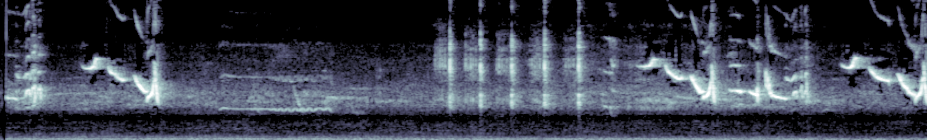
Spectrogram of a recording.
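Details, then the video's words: Melodious whistled phrases from an Oriental magpie-robin, with swooping slurred notes, a thin steady tone, then a burst of sharp clicking ticks before more looping, fluty whistles. "Shama Magpie Singing Songs | Shama dayal Song (saularis) | Dayal-rigó Song | Dajaldrossel Song"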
